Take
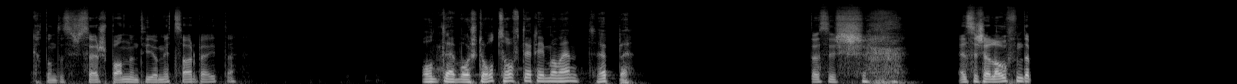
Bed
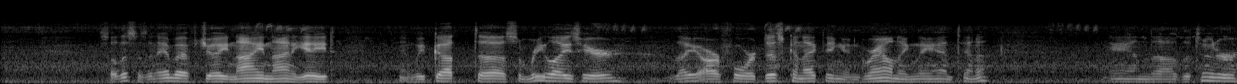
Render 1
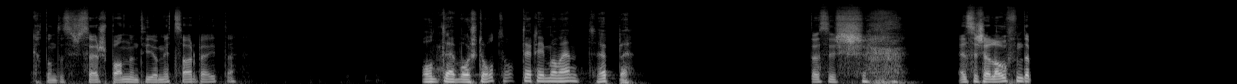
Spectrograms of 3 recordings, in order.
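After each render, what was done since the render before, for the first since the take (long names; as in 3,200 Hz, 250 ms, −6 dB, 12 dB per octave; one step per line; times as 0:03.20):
0:04.69–0:05.22: fade out and dull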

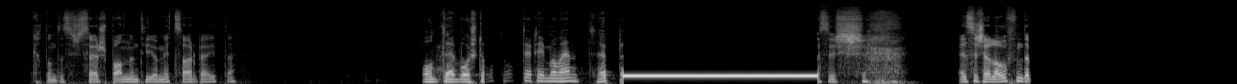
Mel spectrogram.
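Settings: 0:02.31–0:04.25: high-frequency loss of the air 230 metres
0:04.84–0:05.50: fade in
0:06.23–0:08.18: beep over 398 Hz −9 dBFS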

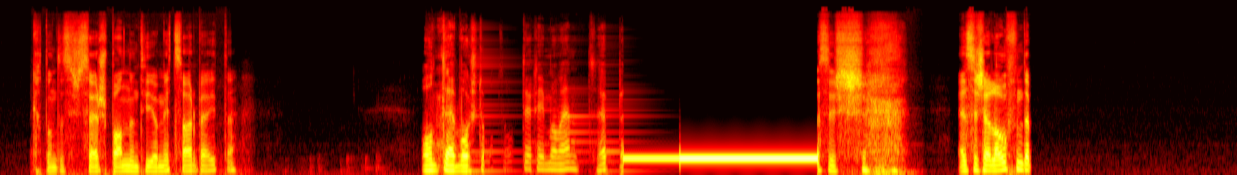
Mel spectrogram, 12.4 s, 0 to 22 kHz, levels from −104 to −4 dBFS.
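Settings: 0:04.67–0:06.80: tuned comb filter 110 Hz, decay 1.1 s, harmonics odd, mix 70%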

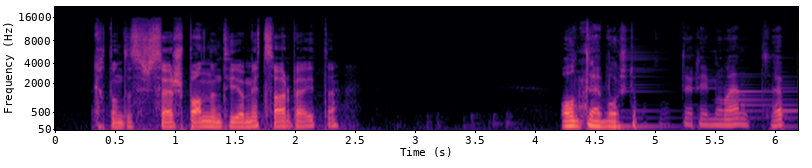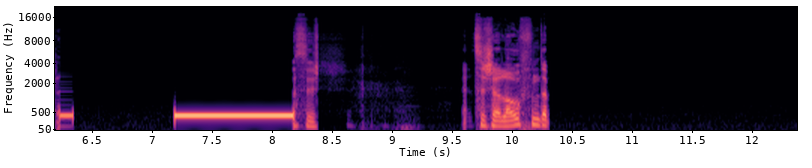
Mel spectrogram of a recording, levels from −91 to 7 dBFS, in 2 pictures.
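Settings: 0:04.43–0:05.58: drawn EQ curve 190 Hz 0 dB, 300 Hz −8 dB, 770 Hz −12 dB, 1,100 Hz −16 dB, 1,600 Hz −3 dB
0:06.34–0:07.19: fill with room tone
0:08.36–0:09.70: gate with flip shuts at −21 dBFS, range −36 dB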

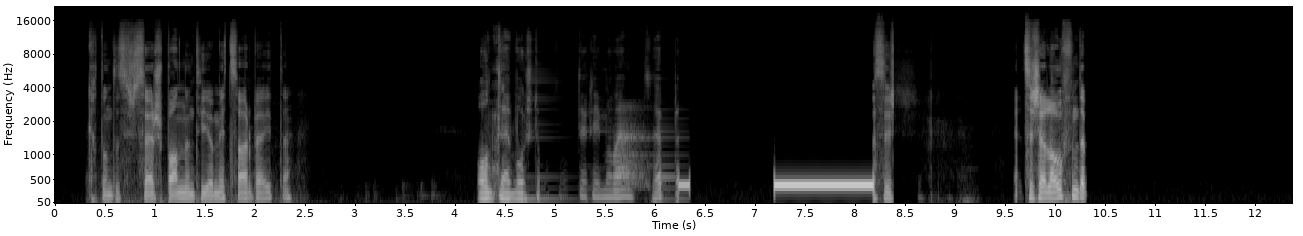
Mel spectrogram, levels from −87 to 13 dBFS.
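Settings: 0:05.68–0:05.91: healed spectral selection 340–3,100 Hz both
parametric band 190 Hz +2.5 dB 1 octave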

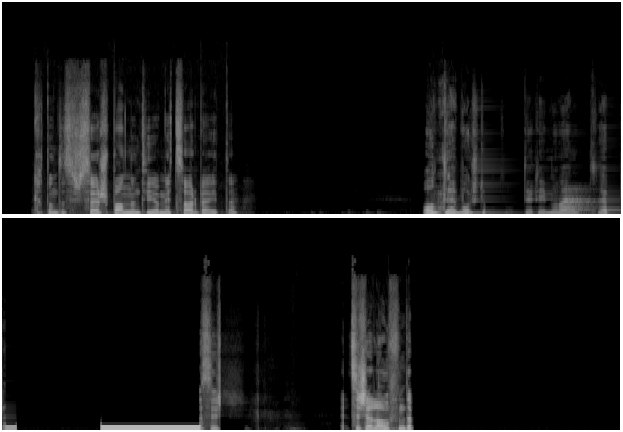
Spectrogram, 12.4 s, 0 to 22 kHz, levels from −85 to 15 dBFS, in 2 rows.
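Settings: tilt shelving filter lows −4.5 dB, about 1,100 Hz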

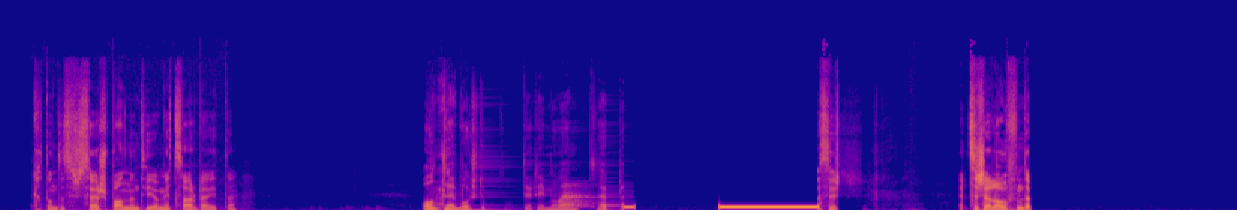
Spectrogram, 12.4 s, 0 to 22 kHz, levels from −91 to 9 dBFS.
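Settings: level −2 dB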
